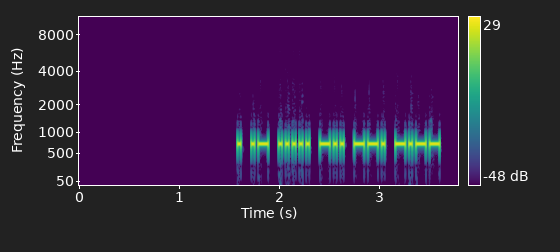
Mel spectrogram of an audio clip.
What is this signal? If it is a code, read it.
Morse code, heard as a keyed tone, about 36 wpm, 700 Hz. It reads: EA5DGY
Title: DXCC-100 Call Signs - 6 Characters - 35wpm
